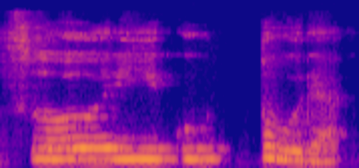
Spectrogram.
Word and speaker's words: floricultura: ter logo em seguida floricultura ó floricultura vejam que aqui a sílaba tônica né Ou seja a sílaba mais forte é o tu floricultura então e a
